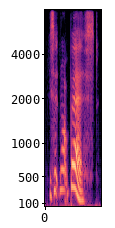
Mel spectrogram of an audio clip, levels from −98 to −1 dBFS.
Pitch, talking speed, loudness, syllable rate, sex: 235 Hz, 230 wpm, -16 LUFS, 4.7 syllables/s, female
